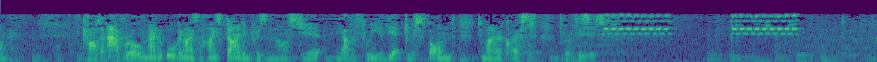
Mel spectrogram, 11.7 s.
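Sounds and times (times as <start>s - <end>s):
speech: 1.2s - 8.3s
telephone ringing: 7.9s - 9.1s, 9.8s - 10.8s.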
